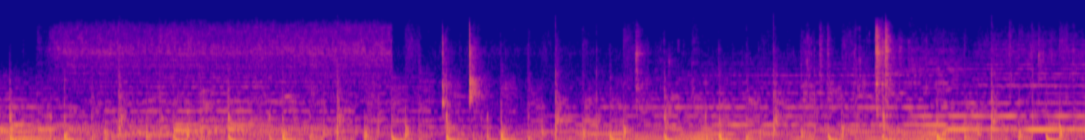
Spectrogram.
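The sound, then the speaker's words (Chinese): Water runs from a tap, turned on so a colleague downstairs can check where the room is leaking, in a steady, bright hiss for about four seconds, then cuts off, leaving scattered clinks and a faint tonal background with no talking. “我等转头叫你开水你就开水。”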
